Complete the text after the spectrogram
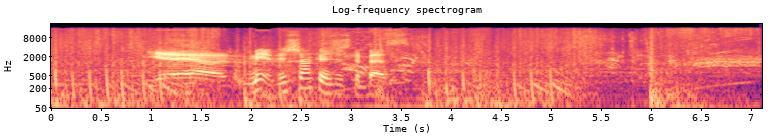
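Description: Energy blasts burst and fizz with electric crackles.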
